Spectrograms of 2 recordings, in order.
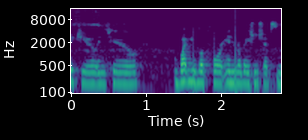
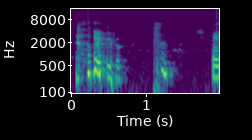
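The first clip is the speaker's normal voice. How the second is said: laughing; 8 semitones higher, 11 dB louder than usual. Real, not acted. Laughing at the cluck.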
